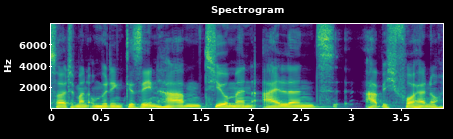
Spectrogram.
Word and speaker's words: Tioman: Tioman.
